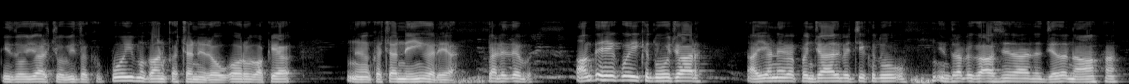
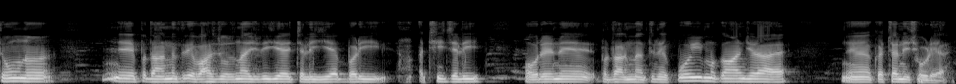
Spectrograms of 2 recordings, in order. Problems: background sounds at intervals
